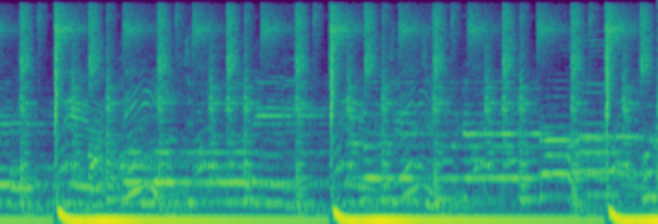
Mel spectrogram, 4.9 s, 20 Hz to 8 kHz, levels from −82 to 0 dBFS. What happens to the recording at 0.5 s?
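At 0.5 s the audio is affected by a wrong sample rate. The fault runs through the whole clip, not just this moment. The samples are being played back slower than they were captured, with no rate conversion in between. Everything runs at about 0.73 times normal speed and sits about 5.6 semitones low. The sound is dragged out and deepened together. That ratio fits material recorded near 22 kHz being played at 16 kHz.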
